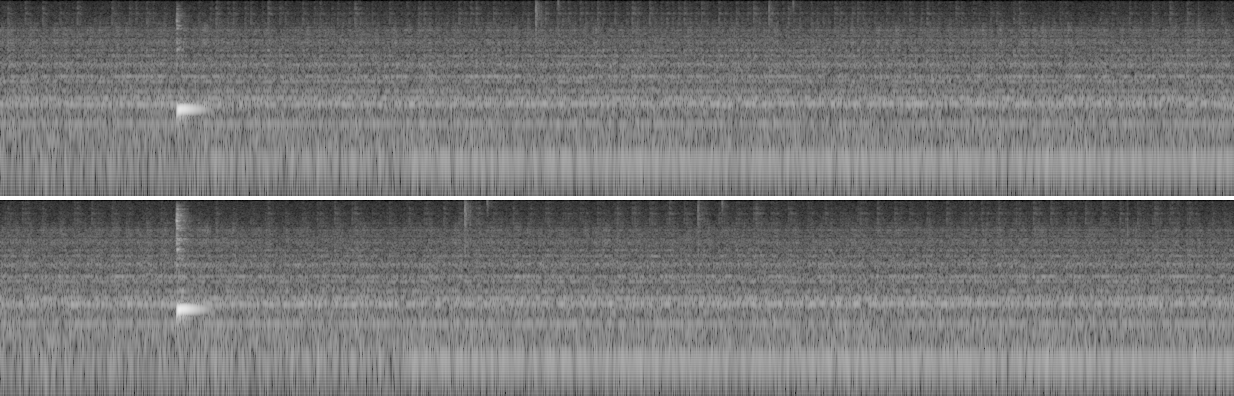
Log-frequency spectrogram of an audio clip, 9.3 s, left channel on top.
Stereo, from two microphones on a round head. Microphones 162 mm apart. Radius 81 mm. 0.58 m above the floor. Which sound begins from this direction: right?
A cowbell, at 1.3 s.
